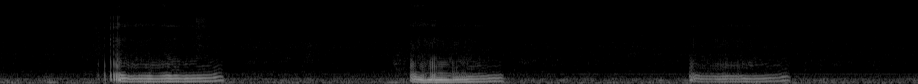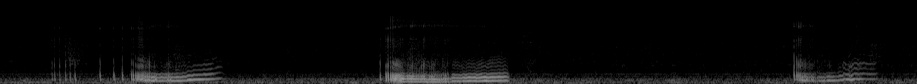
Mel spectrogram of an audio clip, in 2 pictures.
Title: Cat Snoring Loudly 💤😴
